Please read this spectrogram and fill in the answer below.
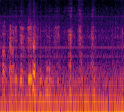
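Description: People talking in the background over the steady low drone of an aircraft cabin in flight.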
